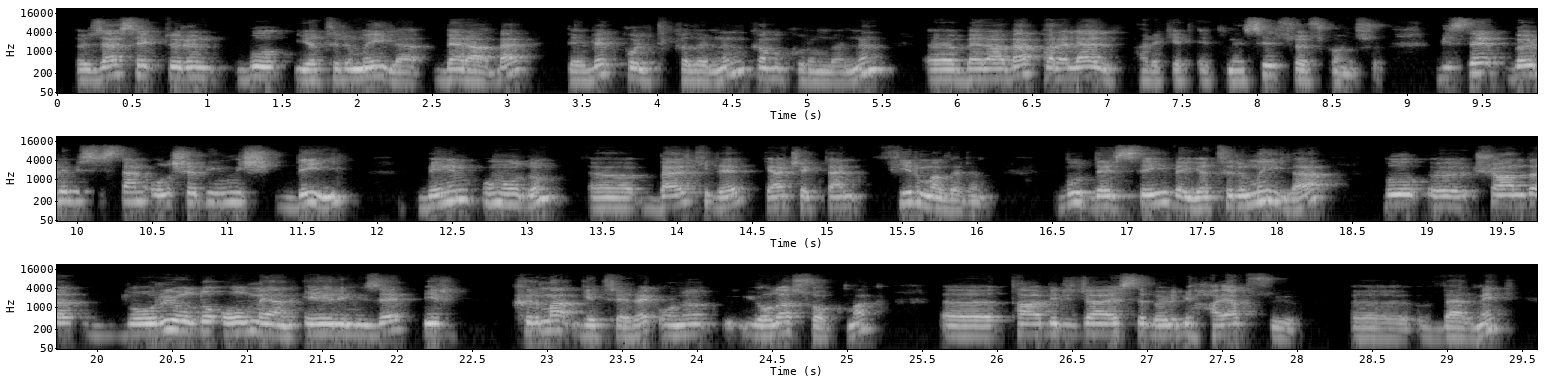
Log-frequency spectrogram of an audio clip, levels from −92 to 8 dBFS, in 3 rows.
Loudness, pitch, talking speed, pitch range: -23 LUFS, 160 Hz, 105 wpm, 135-205 Hz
